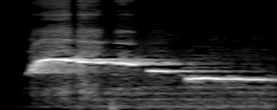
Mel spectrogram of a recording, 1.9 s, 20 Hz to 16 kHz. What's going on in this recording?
Whistle Project 1
I did some whistling and effected the speed, pitch, and filters in a few ways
